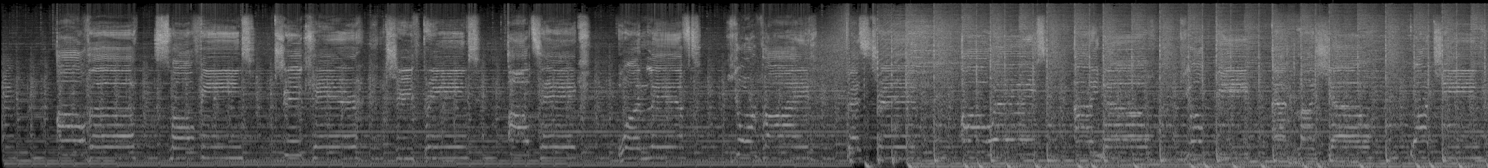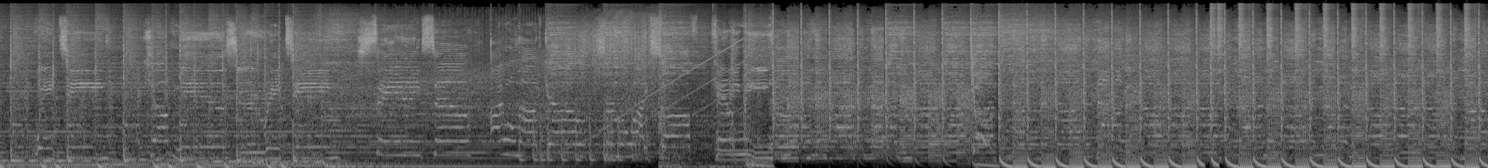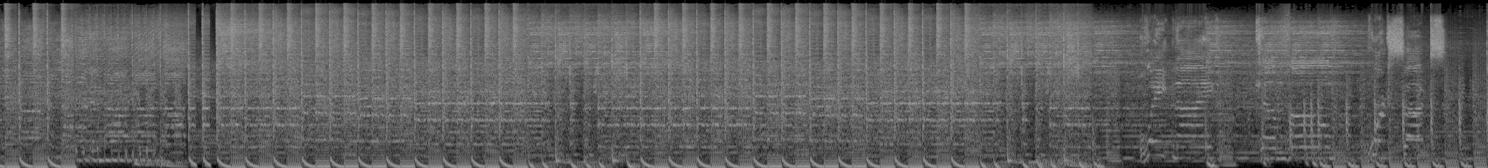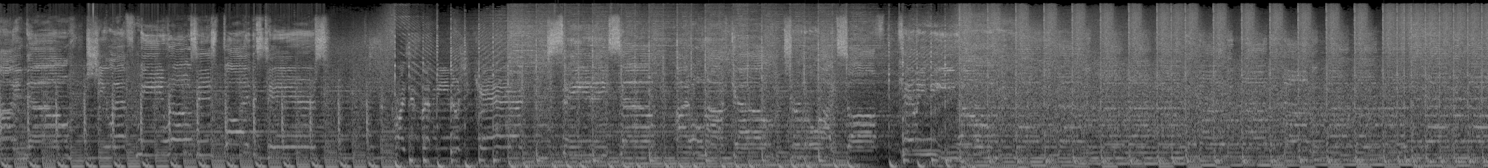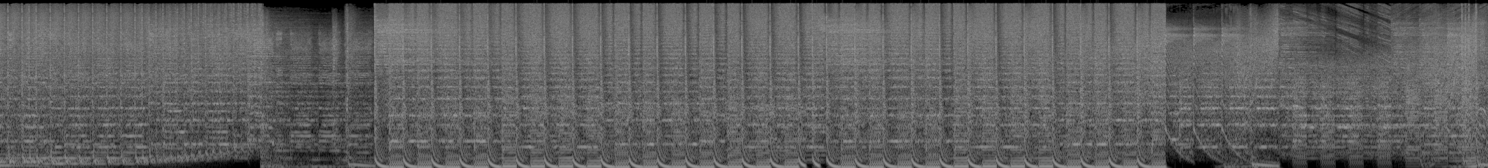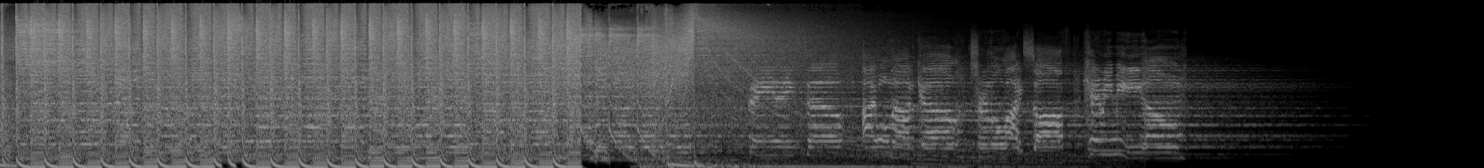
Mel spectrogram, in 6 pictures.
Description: • Жанр: Hardstyle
